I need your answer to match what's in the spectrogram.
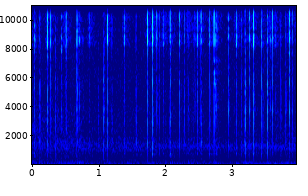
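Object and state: Glossy paper magazine cover.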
